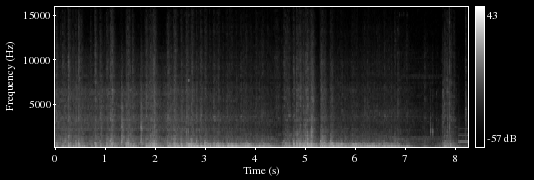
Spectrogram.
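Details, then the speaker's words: Mustang engine restarted with MAF sensor unplugged after idling well earlier: catches, chugs unevenly, surges and stumbles for several seconds, spits fuel out the exhaust, then dies; rough running and stalling, cause unknown. "Not very happy. Spit a bunch of fuel out the back."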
